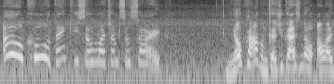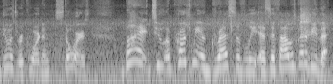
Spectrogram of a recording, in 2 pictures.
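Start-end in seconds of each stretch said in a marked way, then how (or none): 0.0-2.0 much higher, sweet and thankful; bright grateful reply. Retold or imitated. A customer thanking a polite clerk, high and sweet. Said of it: "I'll be like".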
